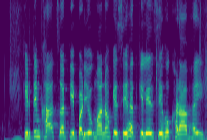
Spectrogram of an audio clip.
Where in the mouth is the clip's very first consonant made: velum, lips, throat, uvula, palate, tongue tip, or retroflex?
velum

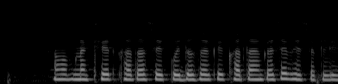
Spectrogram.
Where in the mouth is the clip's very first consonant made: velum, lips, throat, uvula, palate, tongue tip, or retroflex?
throat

